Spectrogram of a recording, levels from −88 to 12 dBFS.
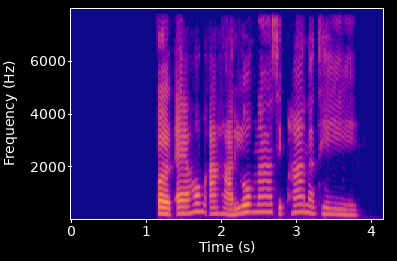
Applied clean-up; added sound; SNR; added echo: neural mask model DeepFilterNet 3.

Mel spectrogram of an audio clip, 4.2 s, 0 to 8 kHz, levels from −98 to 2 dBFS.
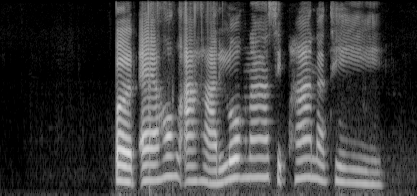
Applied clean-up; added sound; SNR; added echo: neural separator model SepFormer DNS4.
